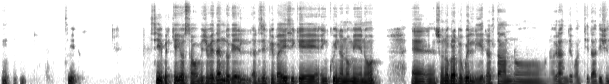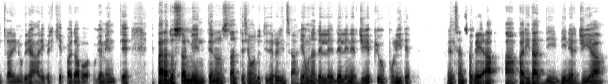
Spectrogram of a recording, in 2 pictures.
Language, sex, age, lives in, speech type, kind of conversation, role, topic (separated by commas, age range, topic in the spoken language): Italian, male, 25-29, Italy, conversation, unstructured, none, Qual è la tua opinione sul cambiamento climatico e sulle azioni che si stanno facendo oggi?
